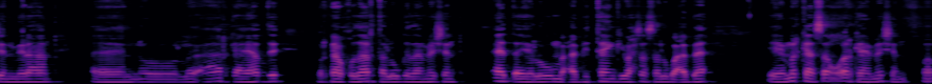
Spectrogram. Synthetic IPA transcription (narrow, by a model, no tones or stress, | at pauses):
ʃɐnmɪɾɐɦɐn | ɛnɔlaːnɐrkʰaːjɛhɐd̪ɛ | mɐrkʰaːqʊðaːrt̪ʰɐlɐɣʊɡɐðaːmɛːʃɐn | ʔaːd̪ɐjalʊɣʊmʊʕɑbɪt̪ʰaːŋkʰiːwɑħsaːsaːlʊɣʊʕɑbaː | ɛmɐrkʰaːsa̰ːnʔʊ̰ɐrkʰaːjɛmɛːʃɐn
